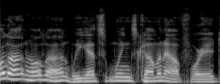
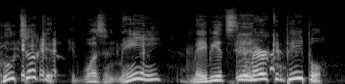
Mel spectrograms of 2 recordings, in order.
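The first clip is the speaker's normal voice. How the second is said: put-on higher-pitched mocking voice; 6 semitones higher than usual. Joking about a missing bird in a Tucker Carlson impression. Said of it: "I literally just ape Nick Mullen's Tucker impression".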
